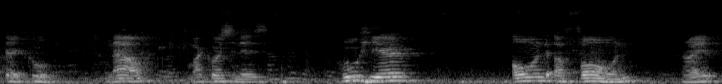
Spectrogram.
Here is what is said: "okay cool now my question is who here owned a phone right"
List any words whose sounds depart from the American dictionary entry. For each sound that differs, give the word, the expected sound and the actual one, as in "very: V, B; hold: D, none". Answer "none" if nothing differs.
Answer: none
